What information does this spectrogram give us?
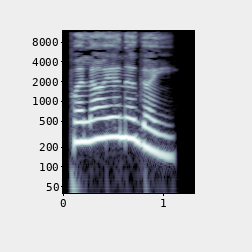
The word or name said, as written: ಪಲಾಯನಗೈ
